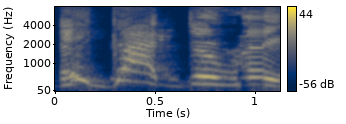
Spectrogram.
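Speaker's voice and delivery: mock high-pitched shrieking scream. Retelling how a buddy at a rally reacted: imitating someone screaming. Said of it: "starts screaming".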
